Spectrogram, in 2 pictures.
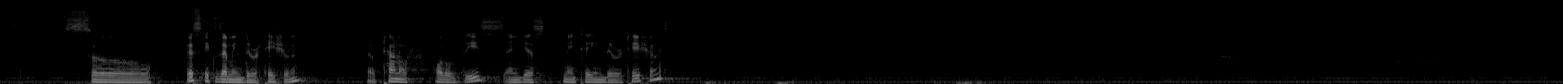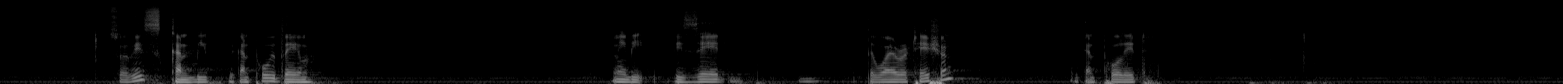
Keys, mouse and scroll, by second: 2.6 click, 3.8-6.2 drag, 10.4-21.5 right drag, 18.3 g, 22.1 click, 23.1 g, 25.4 click, 28.2 g.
